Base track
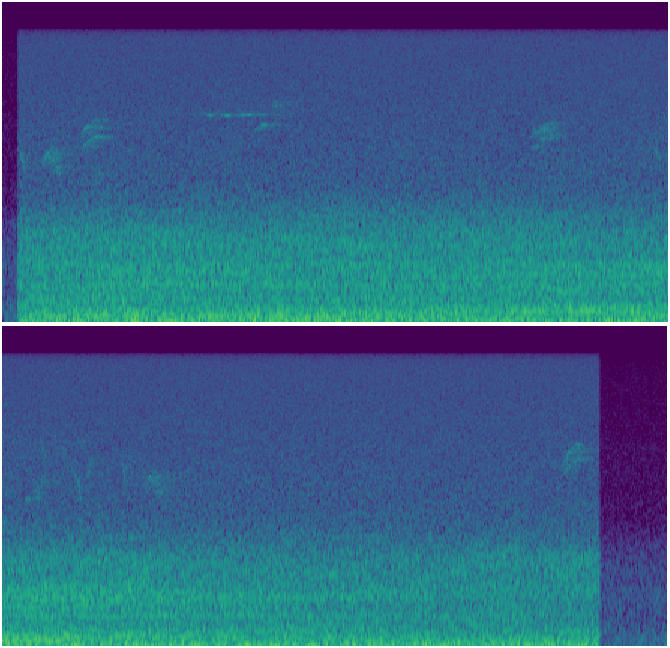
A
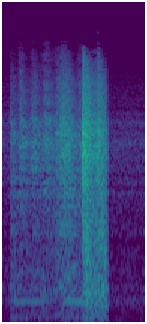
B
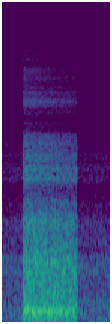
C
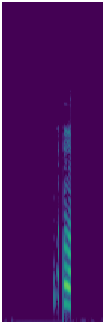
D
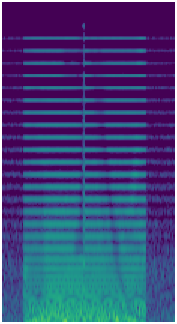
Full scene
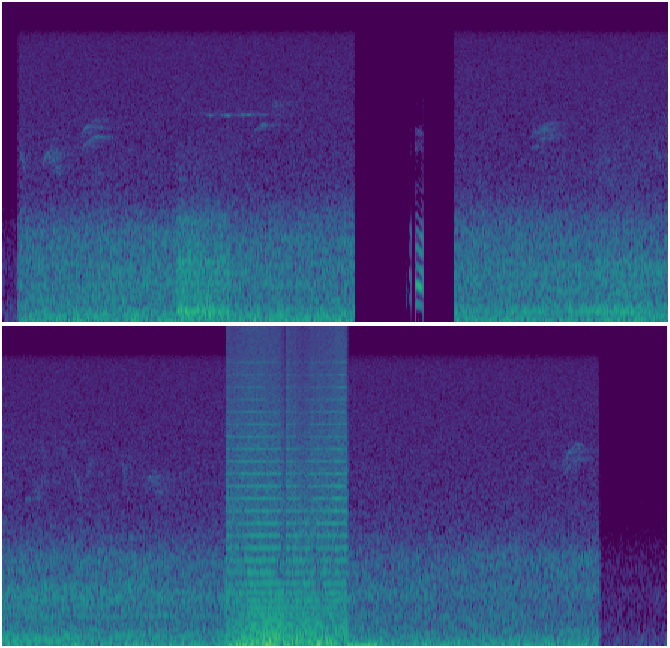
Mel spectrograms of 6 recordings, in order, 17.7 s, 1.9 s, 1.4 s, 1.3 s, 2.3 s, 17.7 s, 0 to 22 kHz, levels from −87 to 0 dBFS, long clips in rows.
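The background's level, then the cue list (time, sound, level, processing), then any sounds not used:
base track −12.5 dB
0:02.04: mix in B −4.5 dB + flat-topped bell 3,500 Hz −11.5 dB
0:04.69: overwrite with C −11.5 dB
0:07.62: mix in B −10 dB + running median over 25 samples
0:11.57: mix in D −1 dB + hold until the input has moved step −29 dBFS
not used: A

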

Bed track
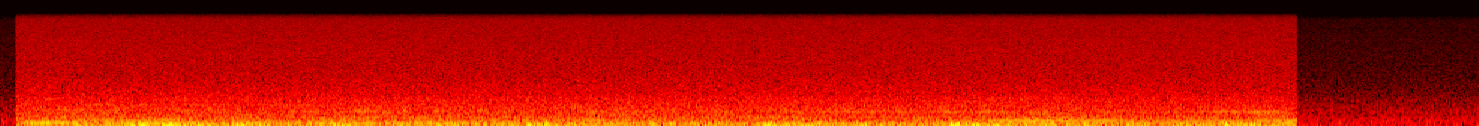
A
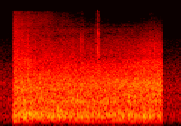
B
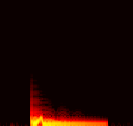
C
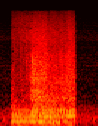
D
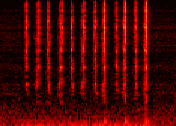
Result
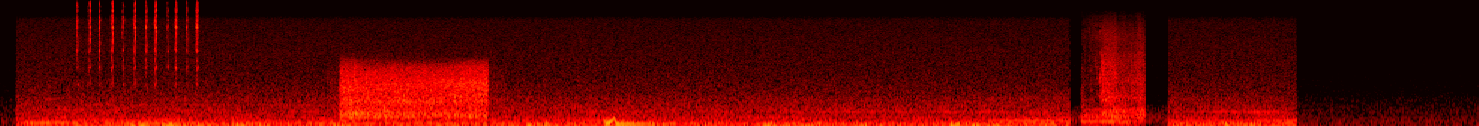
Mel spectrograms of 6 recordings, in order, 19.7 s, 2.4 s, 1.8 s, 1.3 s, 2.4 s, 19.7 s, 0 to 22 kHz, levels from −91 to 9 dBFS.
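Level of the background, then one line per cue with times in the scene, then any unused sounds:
bed track −18.5 dB
0:00.69: mix in D −11.5 dB
0:04.36: mix in A −9.5 dB + elliptic band-pass filter 100–2,800 Hz
0:07.64: mix in B −14 dB
0:14.27: overwrite with C −13.5 dB

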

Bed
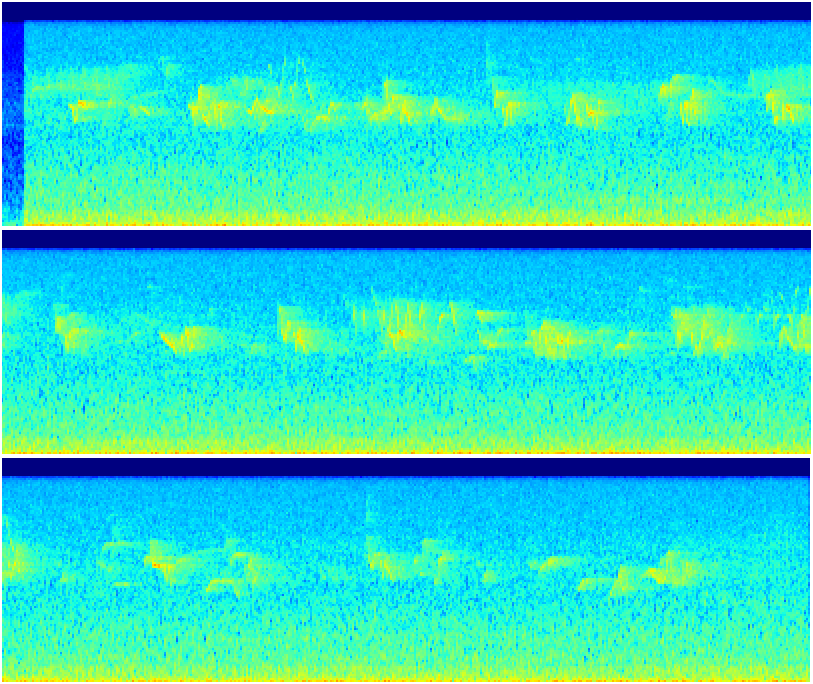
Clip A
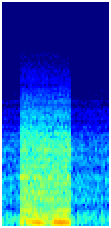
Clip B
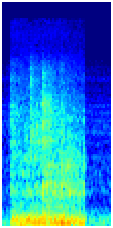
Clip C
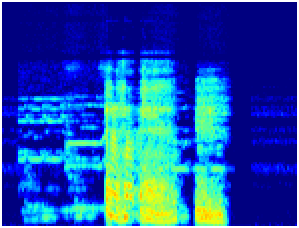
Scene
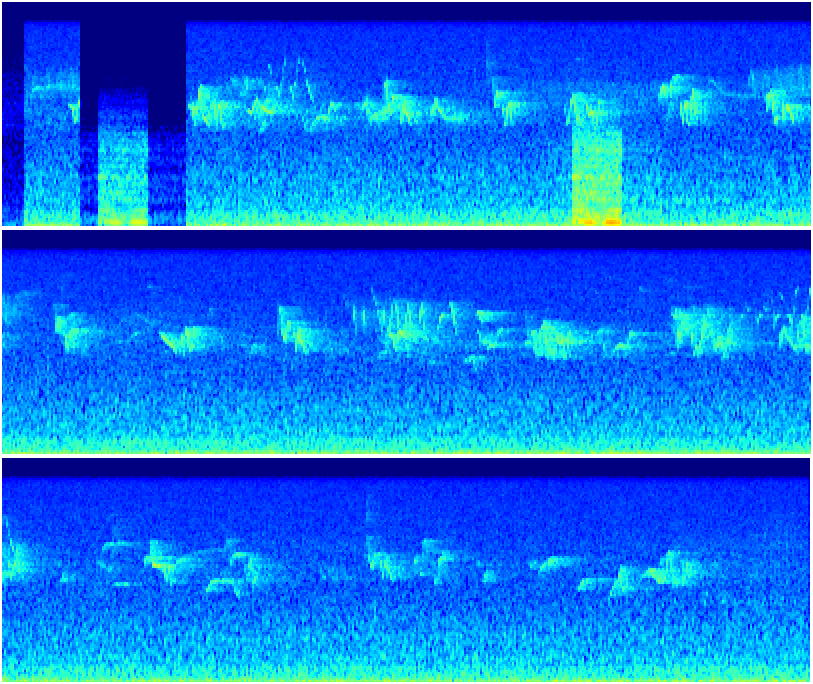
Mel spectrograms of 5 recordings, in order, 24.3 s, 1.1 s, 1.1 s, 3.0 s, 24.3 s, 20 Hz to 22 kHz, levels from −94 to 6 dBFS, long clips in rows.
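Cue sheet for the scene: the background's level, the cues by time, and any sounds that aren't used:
bed −14.5 dB
0:00.78: overwrite with A −12 dB
0:05.52: mix in A −2 dB
not used: B, C

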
